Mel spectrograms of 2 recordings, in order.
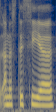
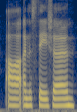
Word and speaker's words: Anastasia: I love the pronunciation of the Russian Anastasia. It's got like this beautiful ring to it, rather than English Anastasia. It goes down, whereas in Russian Anastasia, and it finishes on that uptone.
